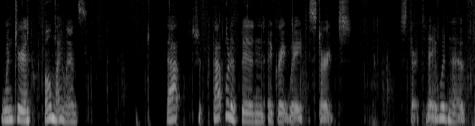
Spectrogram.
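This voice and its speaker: A soft-spoken woman talks at a fairly slow pace with a fairly high pitch and ordinary pitch variation. She pauses often and at length, in a dry, close sound with no echo. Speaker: gaming streamer. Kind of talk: casual live gameplay commentary. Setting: livestream at home computer. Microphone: new mic, voice quiet, keyboard loud.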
